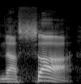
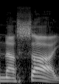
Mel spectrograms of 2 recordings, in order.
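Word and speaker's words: נשא: The Hebrew word is nasa. It rhymes in Hebrew. It doesn't work in English, but pesha nasa. You hear it?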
